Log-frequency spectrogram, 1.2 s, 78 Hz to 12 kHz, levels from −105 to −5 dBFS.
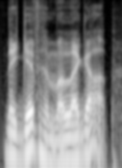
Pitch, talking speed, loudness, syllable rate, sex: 110 Hz, 295 wpm, -16 LUFS, 5.4 syllables/s, male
